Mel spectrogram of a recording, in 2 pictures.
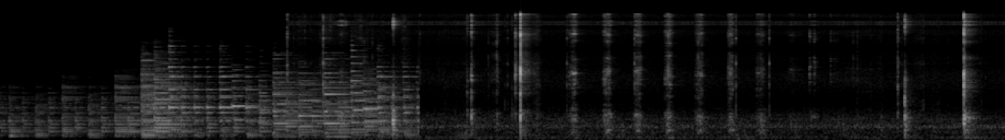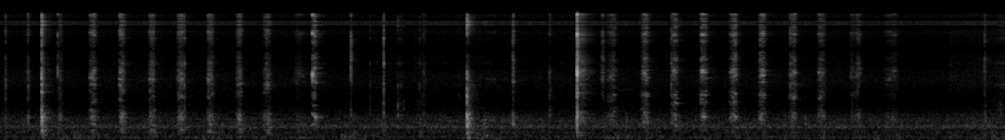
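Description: Piano music for about the first six seconds, then a handheld crank can opener working its way around the rim of a tin can: a long run of irregular clicks and rasping turns with a few louder snaps, over a steady low hum.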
